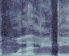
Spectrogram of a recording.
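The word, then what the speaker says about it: molality: नाम प्रोनाउंसिएशन बेटा कभी-कभी अगर सही से नहीं प्रोनाउंस करोगे दोनों इक्वली साउंड करते हैं। लेकिन दोनों में बहुत बड़ा डिफरेंस है। ये मोलैलिटी है।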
